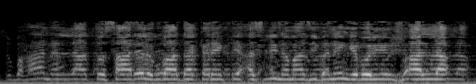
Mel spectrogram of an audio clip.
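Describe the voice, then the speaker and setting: ایک مولانا جو مزاحیہ قصے سنا کر وعظ کرتے ہیں اور جوش میں آ کر بلند آواز سے پکارتے ہیں، سامعین سے جواب بھی منگواتے ہیں۔. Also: male voice, extremely high pitch, completely flat delivery, highs cut off. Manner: storytelling, rising to fervent shouted climaxes; urges the audience to respond. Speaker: preacher. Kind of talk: sermon with humorous anecdotes.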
